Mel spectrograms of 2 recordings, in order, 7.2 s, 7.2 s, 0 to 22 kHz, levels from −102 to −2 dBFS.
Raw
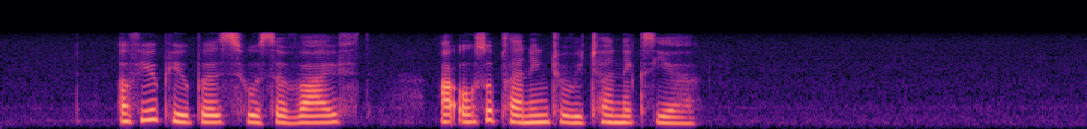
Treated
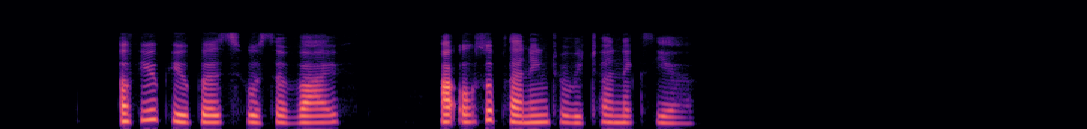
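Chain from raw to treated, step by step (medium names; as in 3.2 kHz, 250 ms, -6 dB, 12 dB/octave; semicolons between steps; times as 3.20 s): upward expansion 2.5:1, over -40 dBFS; trim -2.5 dB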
